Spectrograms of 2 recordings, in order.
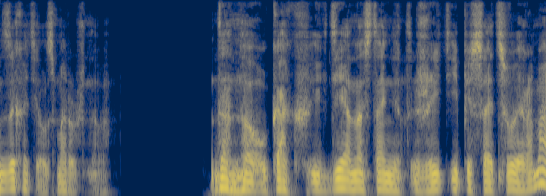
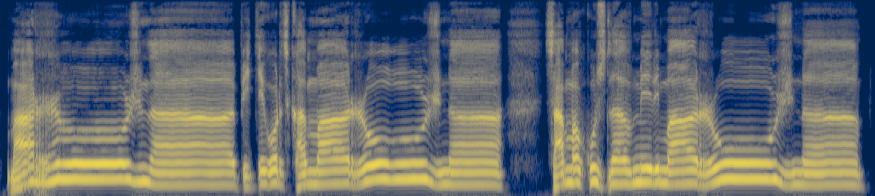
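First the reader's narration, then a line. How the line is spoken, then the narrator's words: Vendor's loud singsong call. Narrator (Russian): Разносчик, перекрикивая песню про розы, повторял нараспев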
